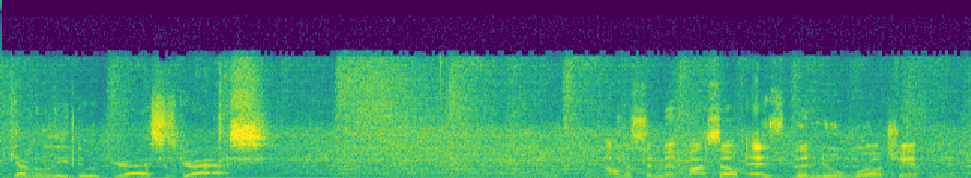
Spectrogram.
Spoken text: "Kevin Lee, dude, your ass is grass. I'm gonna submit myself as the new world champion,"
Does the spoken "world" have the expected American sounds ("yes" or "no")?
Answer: yes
